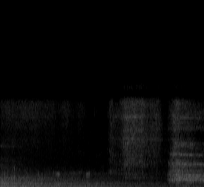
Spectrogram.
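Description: A person breathing close to the microphone: a fading rush of breath, then two noisy breaths, the second louder, starting about two seconds and three and a half seconds in.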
